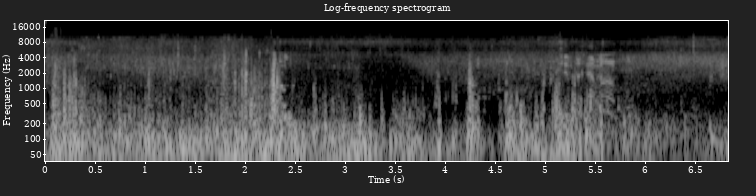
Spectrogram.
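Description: Steady wind rumbles against the microphone outdoors near a river at Hawkesbury, Ontario, loud and continuous throughout.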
